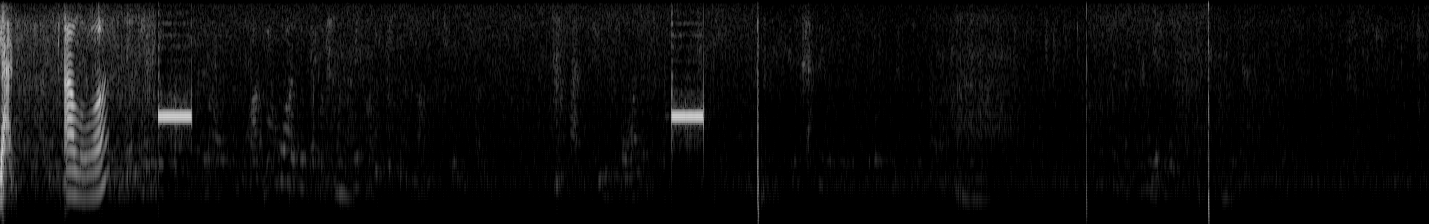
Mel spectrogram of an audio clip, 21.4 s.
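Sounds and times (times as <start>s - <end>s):
speech: 1.0s - 1.8s
voicemail electronic beeps: 2.4s - 2.9s, 10.1s - 10.6s.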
